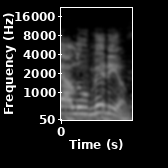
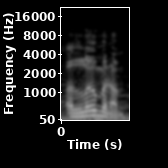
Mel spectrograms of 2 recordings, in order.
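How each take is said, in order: First: It is said with a British accent. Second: It is said with an American accent.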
